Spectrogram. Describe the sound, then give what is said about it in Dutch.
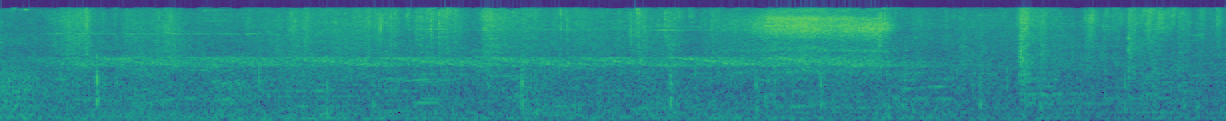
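Footsteps of people walking along a city street to the café Slemmer: scattered, uneven steps that are fairly faint against a steady wash of outdoor traffic and street noise, with a brief hiss partway through. “Ja, nou, we moeten nog even lopen hoor.”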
